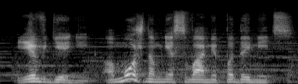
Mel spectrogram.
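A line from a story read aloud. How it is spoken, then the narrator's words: Languid menacing exclamation. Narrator (Russian): Томно-грозно воскликнул человек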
